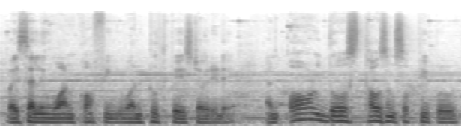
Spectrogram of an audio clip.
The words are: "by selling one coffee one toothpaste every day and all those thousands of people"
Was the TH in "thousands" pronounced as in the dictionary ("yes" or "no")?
no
